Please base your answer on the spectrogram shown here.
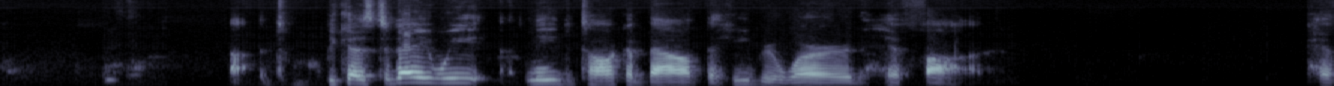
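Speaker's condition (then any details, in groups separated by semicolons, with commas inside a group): No condition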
